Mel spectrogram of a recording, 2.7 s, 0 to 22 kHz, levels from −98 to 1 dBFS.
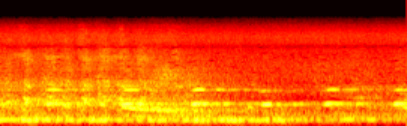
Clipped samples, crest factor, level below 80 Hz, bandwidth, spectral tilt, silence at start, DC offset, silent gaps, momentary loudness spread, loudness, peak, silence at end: under 0.1%; 14 dB; -58 dBFS; 12 kHz; -5.5 dB/octave; 0 s; under 0.1%; none; 6 LU; -21 LUFS; -6 dBFS; 0 s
